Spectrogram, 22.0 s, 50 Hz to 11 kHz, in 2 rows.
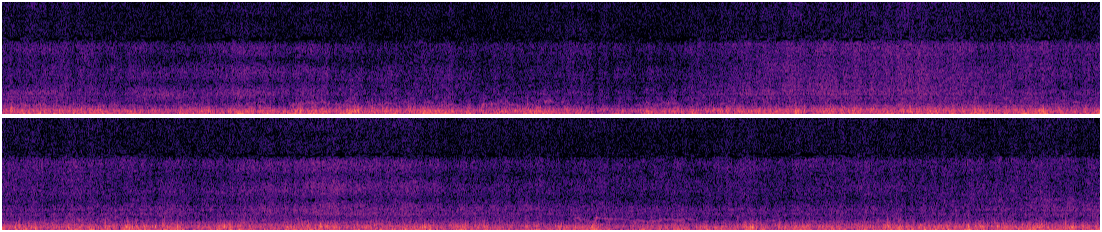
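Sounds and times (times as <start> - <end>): strong gusting wind on microphone: 0.0 - 21.9
surf breaking on beach: 0.0 - 21.9.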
